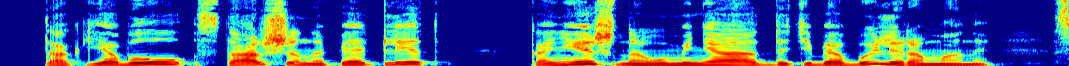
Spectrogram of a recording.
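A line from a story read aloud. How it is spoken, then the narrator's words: Calm answer. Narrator (Russian): спокойно отвечает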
